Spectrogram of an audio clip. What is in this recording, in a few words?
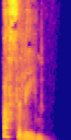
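"vaseline", British English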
